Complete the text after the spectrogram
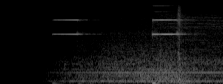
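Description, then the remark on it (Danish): A sous vide cooker beeps twice, each a high electronic double tone about a second apart, over a steady low hum and background noise, after meat and vegetables have been warmed in its water bath for about half an hour. “Så piber den igen”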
